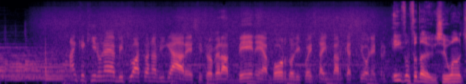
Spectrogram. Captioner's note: speaking in foreign language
